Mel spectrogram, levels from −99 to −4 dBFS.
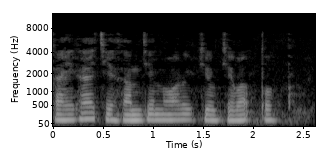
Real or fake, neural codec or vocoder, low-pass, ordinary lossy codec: fake; codec, 16 kHz, 4 kbps, FunCodec, trained on Chinese and English, 50 frames a second; 7.2 kHz; MP3, 32 kbps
